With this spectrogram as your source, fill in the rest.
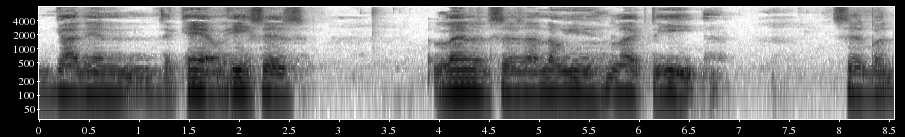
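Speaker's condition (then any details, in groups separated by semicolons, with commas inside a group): Parkinson's; about 5 years since onset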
